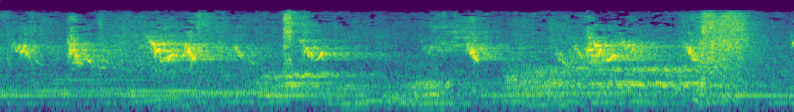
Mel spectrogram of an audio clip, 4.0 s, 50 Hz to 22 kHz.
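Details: Hand-reared female spotted seal pup, born 19 April, at Oga Aquarium on 9 May 2017, calling loudly, seemingly to its keeper when hungry or wanting onto land. Wavering, harmonic cries rise and fall over repeated bright, clicking high bursts.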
